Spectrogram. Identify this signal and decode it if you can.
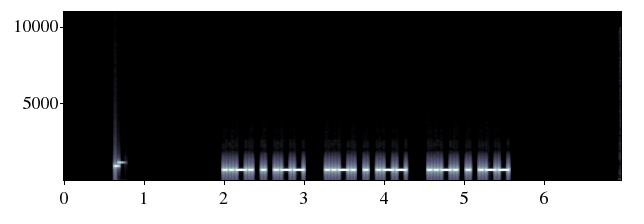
Morse code, heard as a keyed tone, about 30 wpm, 700 Hz. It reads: FEW FEW FEW
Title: Top 500 Words Repeated 30wpm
